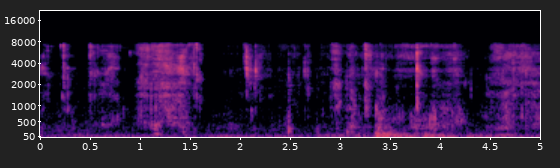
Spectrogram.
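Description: Close-miked mouth sounds of people eating spicy duck meat with their fingers: chewing, wet lip-smacking and finger-sucking, with short clicks and a few longer hissing slurps or breaths.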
